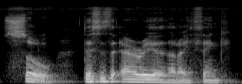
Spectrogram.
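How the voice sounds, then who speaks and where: A man's voice: fairly low pitch, measured pace, warm tone. A man giving spoken feedback on a speaking test, explaining scores in an encouraging way with frequent restarts.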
